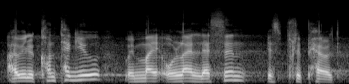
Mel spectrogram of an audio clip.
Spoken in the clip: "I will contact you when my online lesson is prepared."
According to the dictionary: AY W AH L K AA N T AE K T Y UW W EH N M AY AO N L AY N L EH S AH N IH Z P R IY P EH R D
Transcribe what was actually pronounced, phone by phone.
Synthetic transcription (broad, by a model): AY W AH L K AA N T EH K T Y UW W EH N M AY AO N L AY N L EH S AH N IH S P R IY P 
